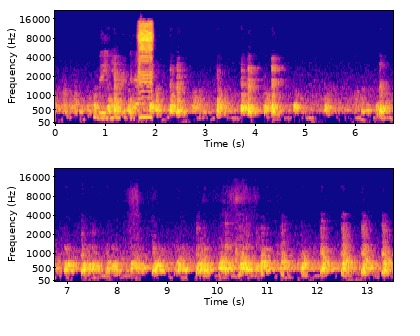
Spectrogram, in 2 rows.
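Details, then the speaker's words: Fetal heart sounds auscultated in a pregnant woman during a midwifery head-to-toe exam after palpating the fetal head, counted over a full minute: rapid, regular whooshing beats, measured at 142 per minute, a normal fetal heart rate. "ya kita dengarkan selama atau menit penuh untuk mengukur denyut jantung janin"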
